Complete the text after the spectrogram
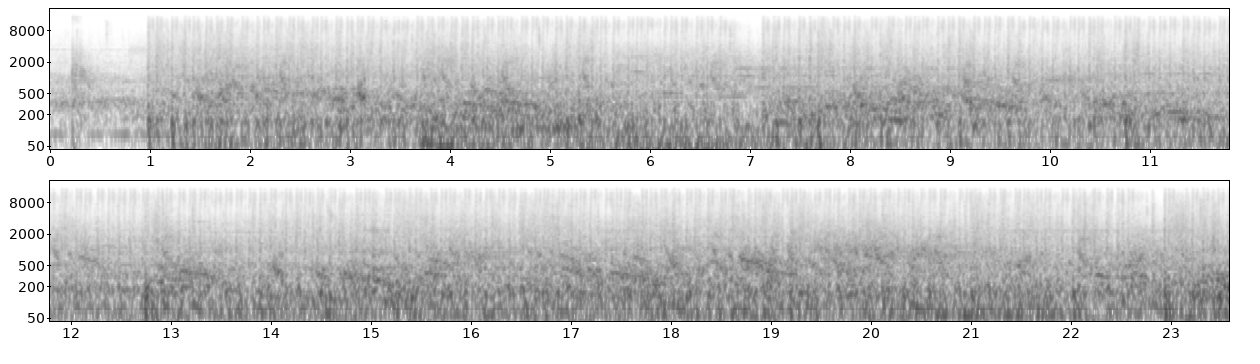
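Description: Rapid gunfire rattles without pause.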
